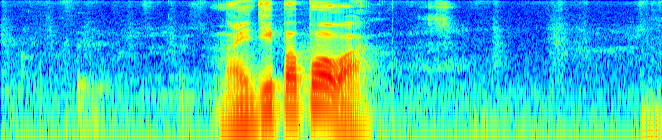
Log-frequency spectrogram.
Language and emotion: Russian, positive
